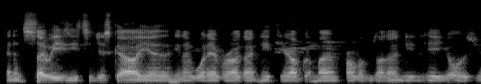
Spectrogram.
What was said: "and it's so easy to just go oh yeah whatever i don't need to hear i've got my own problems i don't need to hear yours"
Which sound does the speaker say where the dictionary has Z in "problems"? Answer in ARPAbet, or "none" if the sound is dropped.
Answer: Z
